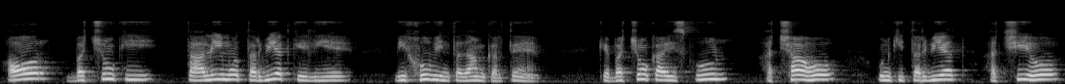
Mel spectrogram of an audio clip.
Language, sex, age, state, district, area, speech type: Urdu, male, 30-45, Bihar, East Champaran, rural, spontaneous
